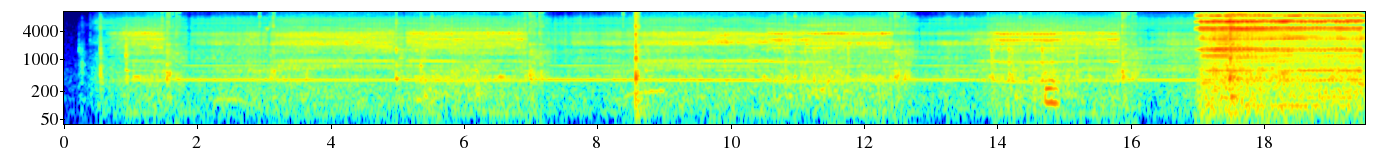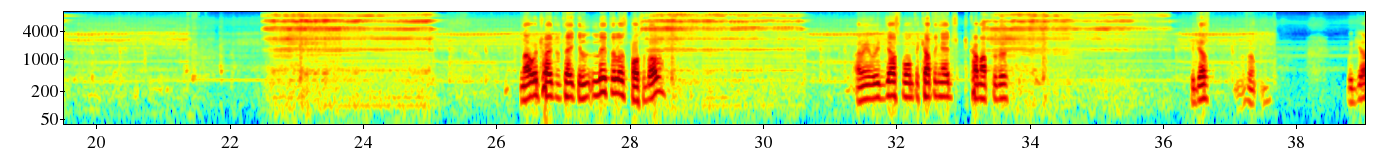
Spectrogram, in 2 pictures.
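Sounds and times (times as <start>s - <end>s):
grinding wheel on chain: 17.0s - 21.5s, 22.5s - 37.6s
grinder motor hum: 17.0s - 37.7s.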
